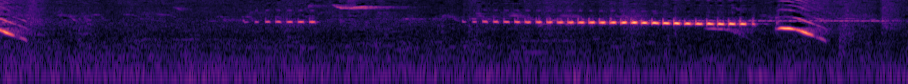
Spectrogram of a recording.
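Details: Sirtu song: a falling slurred note, a brief soft trill, then a loud sustained high-pitched rattling trill that builds steadily before a sharp descending note.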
